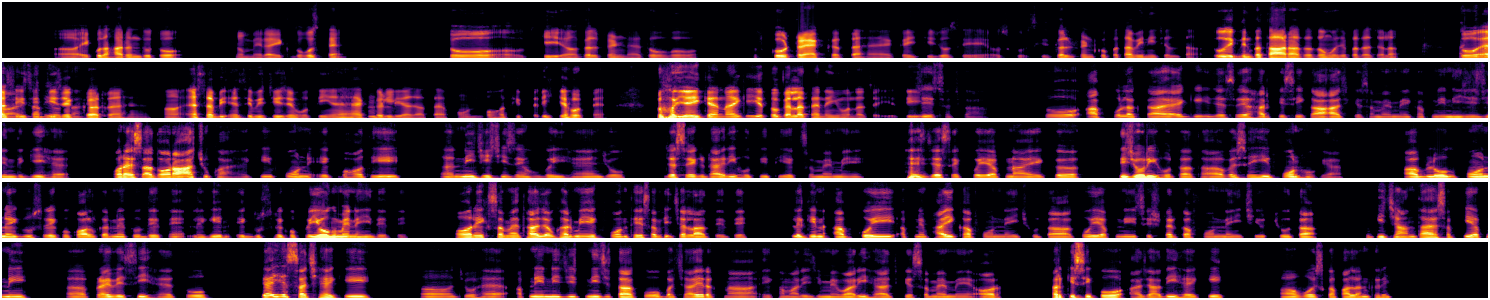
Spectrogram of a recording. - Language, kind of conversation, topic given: Hindi, podcast, किसके फोन में झांकना कब गलत माना जाता है?
- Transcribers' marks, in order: in English: "गर्लफ्रेंड"; in English: "ट्रैक"; in English: "गर्लफ्रेंड"; tapping; laughing while speaking: "तो"; in English: "डायरी"; chuckle; laughing while speaking: "सभी"; in English: "सिस्टर"; in English: "प्राइवेसी"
